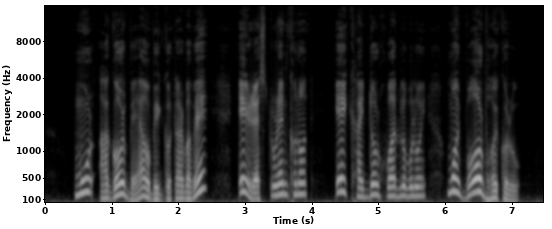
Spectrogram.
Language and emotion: Assamese, fearful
